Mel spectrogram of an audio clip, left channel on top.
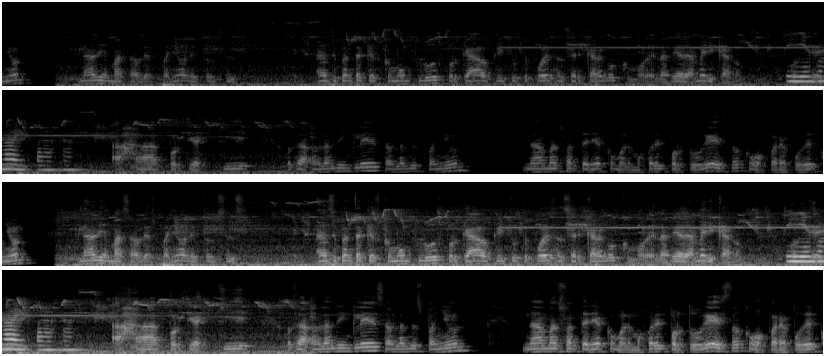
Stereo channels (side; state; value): left; quieter; 11.9 dB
